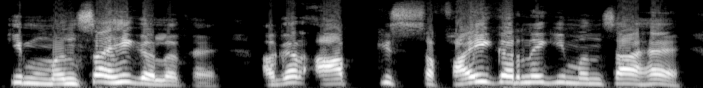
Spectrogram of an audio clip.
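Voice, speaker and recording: An interview guest with a high-pitched male voice argues hard in a heated political interview, unhurried but firing rhetorical questions and talking over interruptions. The recording is dry.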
